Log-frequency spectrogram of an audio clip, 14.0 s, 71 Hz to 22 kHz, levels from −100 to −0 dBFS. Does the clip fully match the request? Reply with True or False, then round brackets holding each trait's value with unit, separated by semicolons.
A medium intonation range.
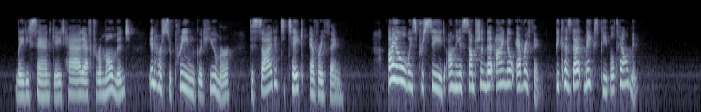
False (8.0 semitones)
